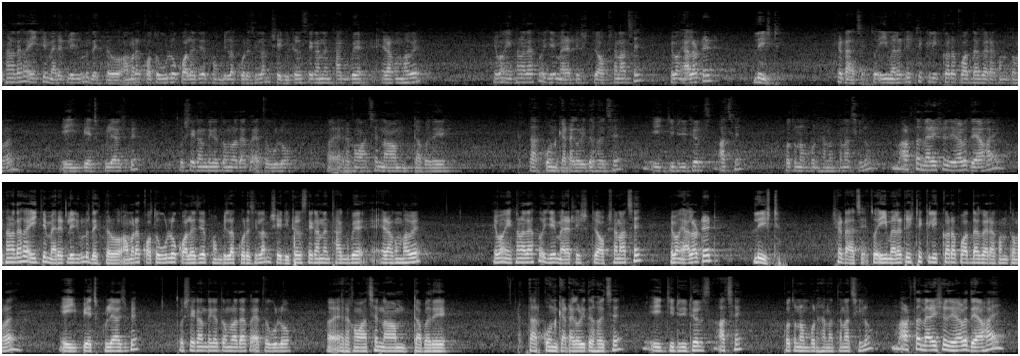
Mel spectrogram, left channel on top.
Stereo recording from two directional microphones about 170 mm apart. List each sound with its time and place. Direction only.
0.0 s speech: 45° right (ahead or behind)
8.4 s speech: 50° right (ahead or behind)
